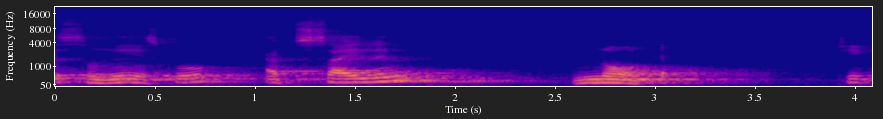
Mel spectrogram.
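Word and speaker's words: epsilon naught: तो बेटा k equals to होगा 1/4 पाई एप्सिलॉन नॉट। ये प्रोनाउंसिएशन अच्छी तरह से सुने इसको, एप्सिलॉन नॉट।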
